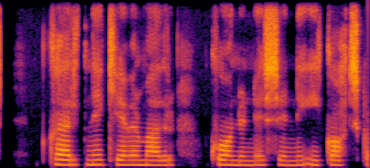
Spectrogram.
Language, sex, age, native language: Icelandic, female, 18-19, Icelandic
